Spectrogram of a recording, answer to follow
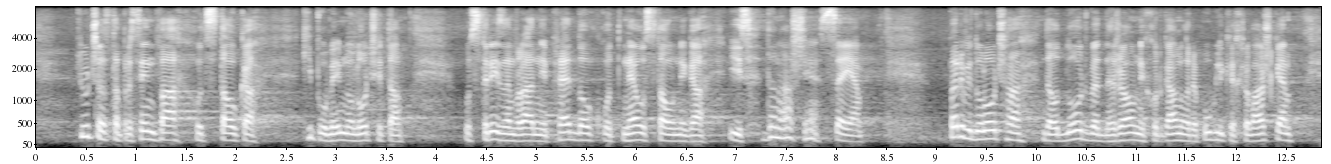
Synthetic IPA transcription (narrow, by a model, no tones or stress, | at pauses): kljuːt͡ʃnast̪apɾɛt̪send̪ʋaːɔt̪st̪aːwka | kipɔmeːmbnɔloːt͡ʃit̪a | ust̪ɾeːzənwɾaːd̪nipɾɛːd̪lɔkɔd̪nɛɔst̪awnɛɡaizd̪anaːʃɲɛsɛjɛ | pəɾʋid̪ɔloːt͡ʃad̪aɔd̪loːd͡ʒbɛd̪əɾʒaːwnixɔɾɡaːnɔwɾɛpublikɛxəɾʋaːʃkɛ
